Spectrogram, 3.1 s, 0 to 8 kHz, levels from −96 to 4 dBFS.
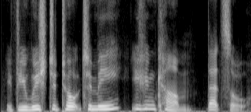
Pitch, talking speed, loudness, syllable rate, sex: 220 Hz, 230 wpm, -17 LUFS, 4.3 syllables/s, female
